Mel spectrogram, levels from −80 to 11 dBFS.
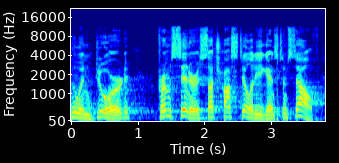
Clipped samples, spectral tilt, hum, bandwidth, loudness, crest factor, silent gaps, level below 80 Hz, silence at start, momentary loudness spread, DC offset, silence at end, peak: under 0.1%; -4 dB/octave; none; 11.5 kHz; -23 LUFS; 16 dB; none; -58 dBFS; 0 s; 6 LU; under 0.1%; 0.05 s; -6 dBFS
